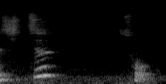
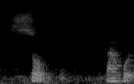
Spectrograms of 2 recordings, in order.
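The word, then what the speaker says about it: 質素: 그래서 읽어줄 때 원래대로 읽어주게 되면은 시즈 소. 근데 쯔로 끝나는 애가 사 해가 만나다 보니까 최종적으로 읽을 때는 시소라고 읽어주시면 돼요.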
